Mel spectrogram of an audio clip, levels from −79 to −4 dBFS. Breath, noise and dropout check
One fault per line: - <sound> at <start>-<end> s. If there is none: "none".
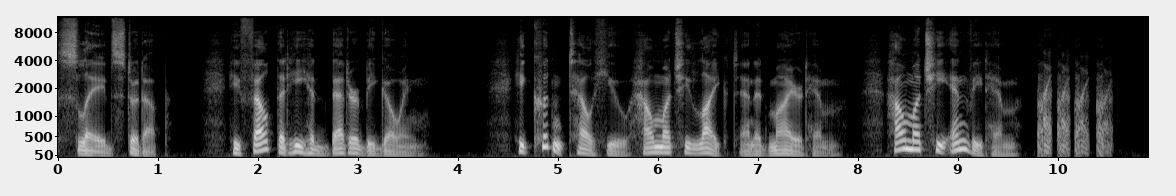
- laugh at 9.8-10.6 s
